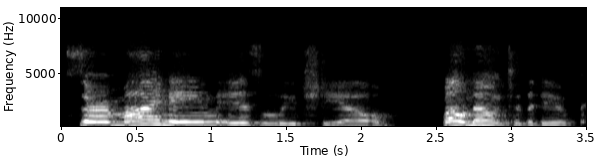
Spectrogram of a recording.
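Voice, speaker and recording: A woman acting a bawdy, slanderous gentleman rogue in a staged Shakespeare reading, with a cheeky, insinuating, theatrical delivery. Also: mid-range voice, animated, slow, lo-fi sound. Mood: defiant.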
